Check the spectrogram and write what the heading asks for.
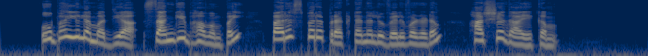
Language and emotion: Telugu, neutral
